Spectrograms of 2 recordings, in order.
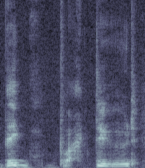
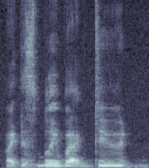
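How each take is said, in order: First: A conspiratorial whispered aside. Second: Said in the usual way. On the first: Shown as a demonstration. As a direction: drop to a hush on the repeat. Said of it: "repeat of previous". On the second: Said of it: "repeated as a whisper".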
